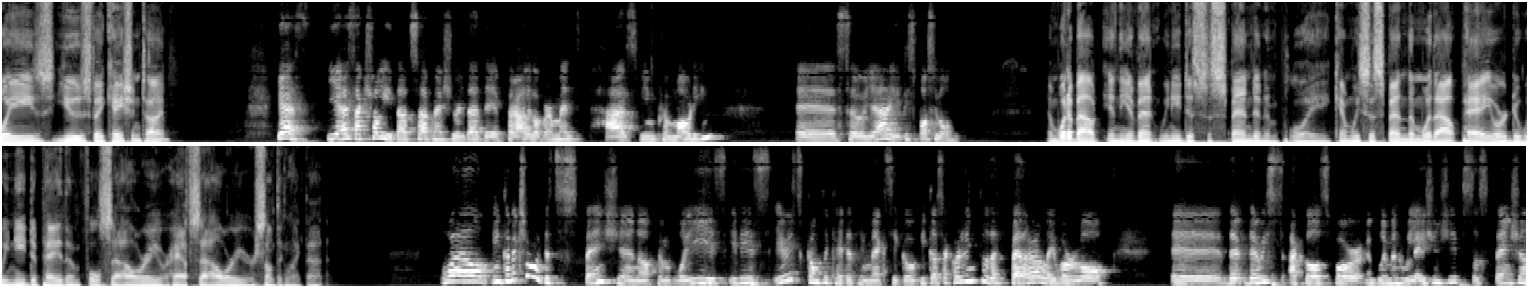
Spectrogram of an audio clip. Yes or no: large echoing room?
no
